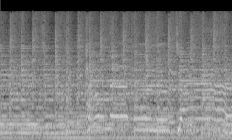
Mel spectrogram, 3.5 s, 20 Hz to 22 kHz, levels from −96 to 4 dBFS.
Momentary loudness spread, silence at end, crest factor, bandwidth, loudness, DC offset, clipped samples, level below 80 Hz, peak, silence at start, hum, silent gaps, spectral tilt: 3 LU; 0 s; 14 dB; 16 kHz; -17 LUFS; under 0.1%; under 0.1%; -40 dBFS; -4 dBFS; 0 s; none; none; -3 dB/octave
